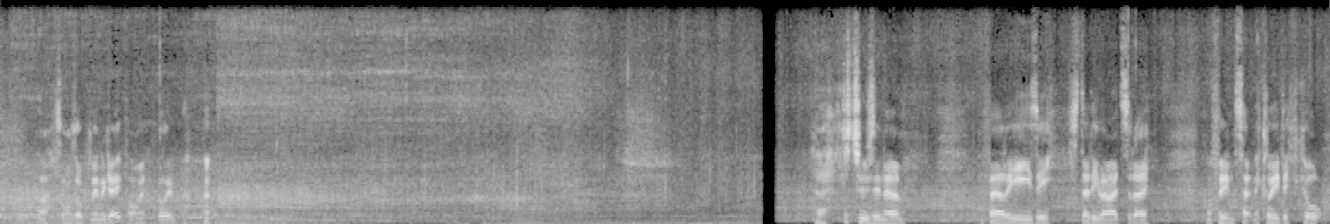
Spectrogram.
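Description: Bicycle tyres roll over a paved road.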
